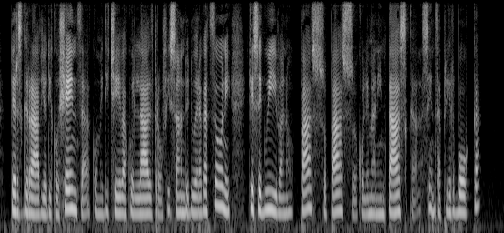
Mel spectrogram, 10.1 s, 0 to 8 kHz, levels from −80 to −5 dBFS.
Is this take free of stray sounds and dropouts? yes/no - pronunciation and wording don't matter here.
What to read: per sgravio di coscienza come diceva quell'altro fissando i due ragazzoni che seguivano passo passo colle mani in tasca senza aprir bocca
yes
